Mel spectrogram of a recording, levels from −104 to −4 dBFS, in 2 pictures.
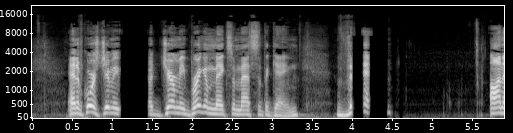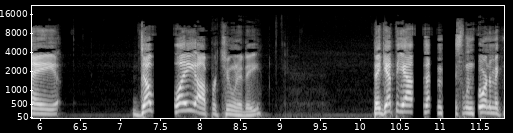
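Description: AAC frame loss with muting: the decoder lost frames and zeroed their spectrum, so overlapping windows fade the speech out and back in. This leaves soft-edged silent holes at 1.08 to 1.48 s, 3.98 to 4.47 s (scattered dropouts), 7.40 to 7.70 s and 10.64 to 11.51 s (shorter scattered dropouts).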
